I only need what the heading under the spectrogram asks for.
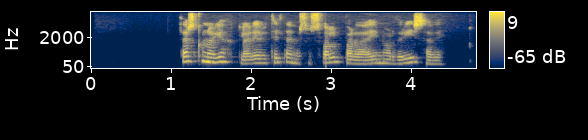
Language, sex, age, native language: Icelandic, female, 40-49, Icelandic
